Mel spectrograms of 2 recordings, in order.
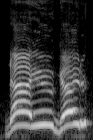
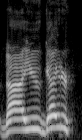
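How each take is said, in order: First: Even higher, slower screech; shrieking battle cry. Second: High shout at the gator; battle yell. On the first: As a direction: stretch the scream out, higher. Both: Real, not acted. Attacking an alligator in game.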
